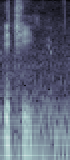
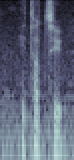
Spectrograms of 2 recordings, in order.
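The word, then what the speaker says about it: 一つ: 一つ Not ichi. Hitotsu.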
